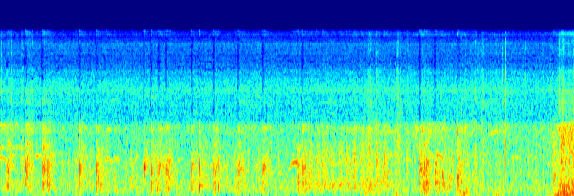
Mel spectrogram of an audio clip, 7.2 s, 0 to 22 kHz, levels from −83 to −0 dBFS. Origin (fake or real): fake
